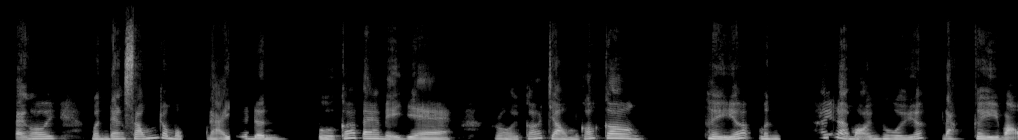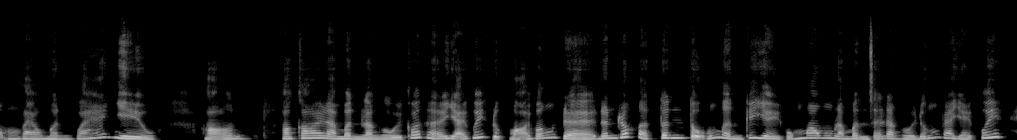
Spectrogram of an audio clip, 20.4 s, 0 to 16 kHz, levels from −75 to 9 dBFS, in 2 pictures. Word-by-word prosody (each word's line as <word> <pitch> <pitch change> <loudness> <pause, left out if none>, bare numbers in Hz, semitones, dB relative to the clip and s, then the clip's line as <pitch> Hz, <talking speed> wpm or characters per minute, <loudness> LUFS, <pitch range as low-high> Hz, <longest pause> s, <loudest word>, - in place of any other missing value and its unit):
Bạn 170 - -1
ơi, 225 +2 +1 0.3
mình 190 -3 -1
đang 210 +2 0
sống 220 +5 +2
trong 255 -5 +1
một 180 - 0 0.3
đại 175 +2 0
gia 220 - -4
đình, 175 -5 +1 0.3
vừa 175 -4 +1
có 270 +3 +2
ba 235 -1 +3
mẹ 170 -8 +1
già, 180 -3 +2 0.4
rồi 175 -4 -3
có 235 +5 -1
chồng, 185 -7 +1
có 245 +6 -1
con, 245 -9 +3 0.6
thì 200 -6 +4
á 260 +8 +2
mình 205 -2 0 0.5
thấy 325 +1 -5
là 215 - +2
mọi 175 -4 0
người 185 -1 0
á 245 +5 0 0.2
đặt 195 -1 -2 0.2
kỳ 185 -4 +3
vọng 170 -1 +1 0.2
vào 180 -2 0
mình 175 -2 -2
quá 210 +4 -3 0.2
nhiều. 205 - +3 0.4
Họ 160 +5 +1 0.5
họ 220 -1 +2
coi 275 +1 +2
là 240 -4 +2
mình 200 -2 +1
là 185 0 +2
người 185 -1 0
có 320 - 0
thể 300 -8 0
giải 225 -2 +2
quyết 360 +4 -1
được 210 - 0
mọi 180 -2 +1
vấn 245 +7 0
đề 185 -6 +4
nên 255 +4 +1
rất 385 +8 +2
là 365 - +2
tin 290 0 +2
tưởng 265 +8 +3
mình, 225 - 0
cái 300 - 0
gì 240 -9 +2
cũng 190 +9 -2
mong 275 -1 0
là 210 -4 0
mình 190 -1 -1
sẽ 185 - -3
là 235 -1 0
người 180 -3 -2
đứng 250 - -3
ra 280 - -1
giải 190 -8 -2
quyết. 350 +7 +1
205 Hz, 205 wpm, -21 LUFS, 180-250 Hz, 0.6 s, thì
